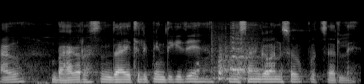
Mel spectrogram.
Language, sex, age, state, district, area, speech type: Odia, male, 60+, Odisha, Kandhamal, rural, spontaneous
